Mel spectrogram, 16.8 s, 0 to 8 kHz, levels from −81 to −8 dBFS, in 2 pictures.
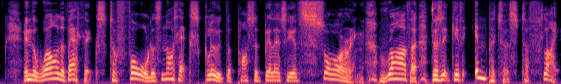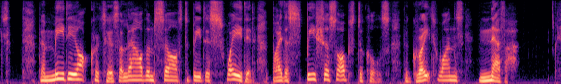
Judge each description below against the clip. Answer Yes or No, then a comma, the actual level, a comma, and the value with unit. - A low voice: No, medium, 150 Hz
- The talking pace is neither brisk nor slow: No, slow, 130 wpm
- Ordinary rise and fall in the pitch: Yes, average, 5.0 semitones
